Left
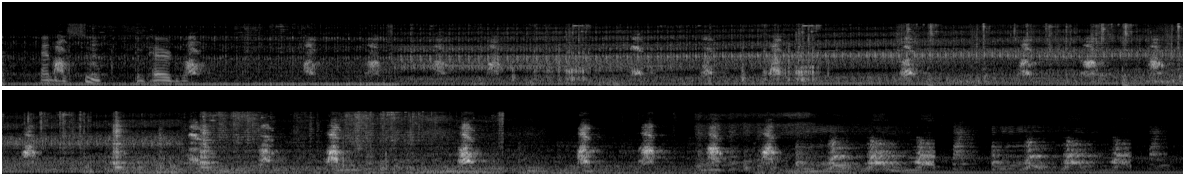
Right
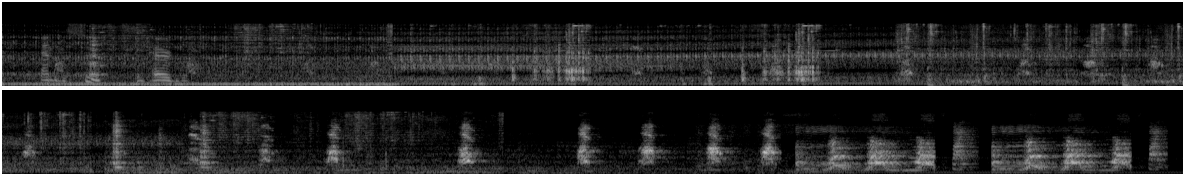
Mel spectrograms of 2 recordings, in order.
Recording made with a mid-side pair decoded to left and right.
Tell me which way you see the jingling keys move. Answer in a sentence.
You can hear the jingling keys go from the right side to the left.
